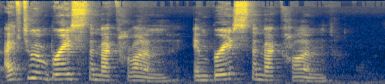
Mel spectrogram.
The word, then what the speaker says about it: macaron: I have to embrace the macaron. Embrace the macaron. Macaron, not Macron. He's the president of France.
